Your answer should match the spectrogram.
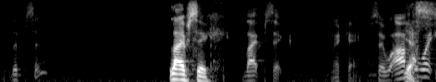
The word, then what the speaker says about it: Leipzig: of the place I would be terrible at pronouncing European names oh yeah um so was it Lipson Lipson Leipzig Leipzig okay so after what you saw in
